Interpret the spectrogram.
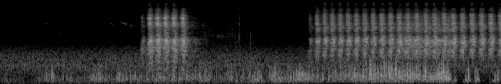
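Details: Eurasian magpie with a short harsh rattle followed by a longer, steady, grating chatter of rapid repeated clacks lasting about two seconds, over a low background rumble.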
